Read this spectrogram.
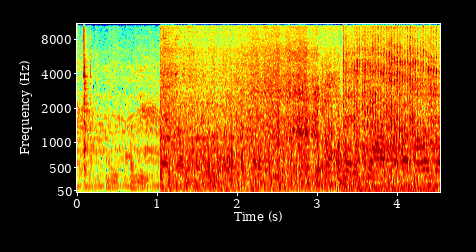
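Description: Trucks and motorbikes roll past on a road.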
